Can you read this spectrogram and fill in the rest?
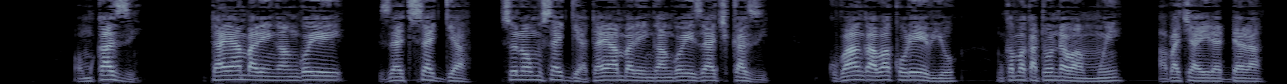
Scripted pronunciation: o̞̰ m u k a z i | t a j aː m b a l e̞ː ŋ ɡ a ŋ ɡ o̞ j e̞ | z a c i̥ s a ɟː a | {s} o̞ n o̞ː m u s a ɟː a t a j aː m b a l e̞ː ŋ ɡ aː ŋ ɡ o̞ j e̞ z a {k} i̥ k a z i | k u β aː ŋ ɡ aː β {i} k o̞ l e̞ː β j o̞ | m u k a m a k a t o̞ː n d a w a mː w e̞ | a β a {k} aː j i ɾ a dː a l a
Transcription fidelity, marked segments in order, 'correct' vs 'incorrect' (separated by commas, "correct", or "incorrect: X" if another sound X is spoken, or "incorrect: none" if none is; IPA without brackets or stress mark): correct, incorrect: c, incorrect: a, incorrect: c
